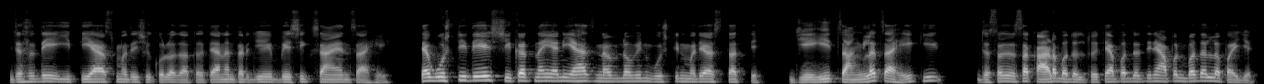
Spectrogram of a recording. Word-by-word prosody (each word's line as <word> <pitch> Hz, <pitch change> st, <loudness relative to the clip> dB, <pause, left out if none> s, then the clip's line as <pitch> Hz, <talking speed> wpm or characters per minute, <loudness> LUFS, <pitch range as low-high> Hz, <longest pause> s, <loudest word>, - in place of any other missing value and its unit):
जसं 125 Hz, +1 st, -2 dB
ते 140 Hz, 0 st, +2 dB
इतिहासामध्ये 125 Hz, -1 st, 0 dB
शिकवलं 115 Hz, 0 st, -3 dB
जातं. 105 Hz, +1 st, -4 dB
त्यानंतर 115 Hz, +1 st, -1 dB
जे 120 Hz, 0 st, -2 dB
बेसिक 115 Hz, +2 st, -4 dB
सायन्स 110 Hz, -2 st, -1 dB
आहे, 100 Hz, -1 st, -4 dB, 0.4 s
त्या 165 Hz, -, +7 dB
गोष्टी 180 Hz, +2 st, +2 dB
ते 190 Hz, +1 st, +8 dB
शिकत 175 Hz, -2 st, +2 dB
नाही 165 Hz, 0 st, +1 dB
आणि 160 Hz, +1 st, +1 dB
ह्याच 155 Hz, 0 st, +3 dB
नव-नवीन 145 Hz, 0 st, -2 dB
गोष्टींमध्ये 130 Hz, 0 st, -3 dB
असतात 125 Hz, -1 st, 0 dB
ते. 105 Hz, 0 st, -8 dB, 0.3 s
जे 110 Hz, +2 st, -2 dB
ही 120 Hz, +4 st, +1 dB
चांगलंच 120 Hz, +10 st, +2 dB
आहे 110 Hz, +1 st, +2 dB
की 175 Hz, +1 st, -5 dB, 0.4 s
जसा 110 Hz, +5 st, -1 dB
जसा 140 Hz, +3 st, +2 dB
काळ 120 Hz, 0 st, +5 dB
बदलतोय 115 Hz, -2 st, -1 dB
त्या 130 Hz, -, +3 dB
पद्धतीने 135 Hz, +3 st, -3 dB
आपण 145 Hz, +1 st, 0 dB
बदललं 160 Hz, +1 st, +2 dB
पाहिजे. 100 Hz, -7 st, -4 dB
130 Hz, 165 wpm, -24 LUFS, 115-150 Hz, 0.4 s, ते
